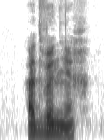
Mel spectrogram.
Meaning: to happen, to occur
- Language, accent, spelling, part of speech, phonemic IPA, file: French, France, advenir, verb, /ad.və.niʁ/, LL-Q150 (fra)-advenir.wav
